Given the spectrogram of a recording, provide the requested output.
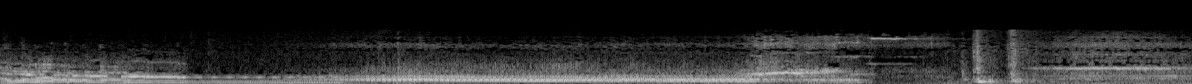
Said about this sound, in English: Let's go for a drive. Where to? Bayshore. On a fishing expedition of our own.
